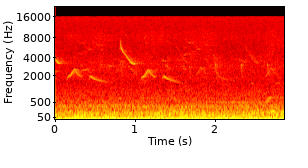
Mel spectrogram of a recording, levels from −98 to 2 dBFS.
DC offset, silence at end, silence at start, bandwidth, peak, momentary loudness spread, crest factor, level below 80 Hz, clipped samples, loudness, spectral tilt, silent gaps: 5%; 0 s; 0 s; 16 kHz; -14 dBFS; 2 LU; 12 dB; -32 dBFS; under 0.1%; -31 LUFS; -4.5 dB/octave; none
